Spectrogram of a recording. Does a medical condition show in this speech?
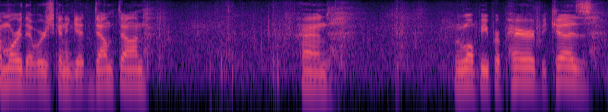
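No.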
